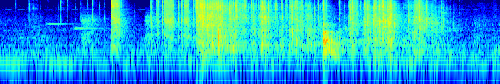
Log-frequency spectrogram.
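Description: Crinkly plastic packaging being torn open and crumpled by hand, starting about a second in and going on in rapid crackles until near the end.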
